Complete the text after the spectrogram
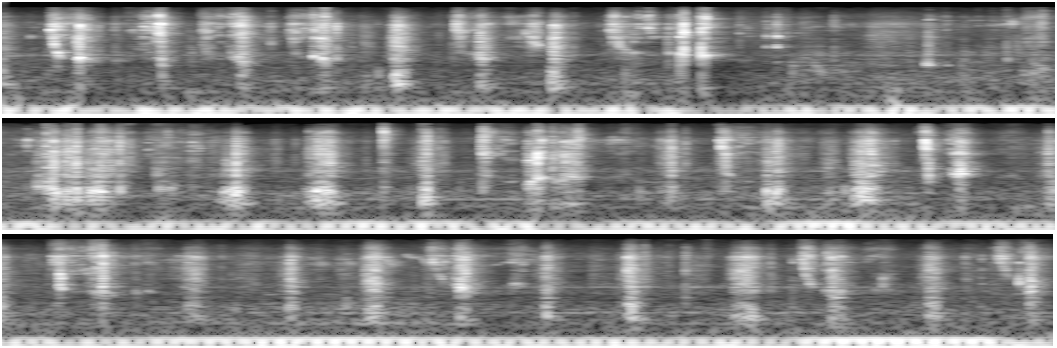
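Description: A young woman chews wetly with smacking sounds close to a microphone.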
